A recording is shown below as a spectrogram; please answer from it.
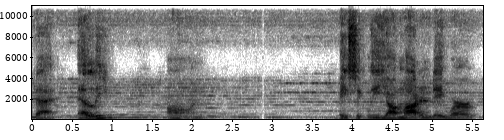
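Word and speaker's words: Elyon: in ancient Hebrew Lan it's pronounced Ellie like e l y Ellie like Jesus said Ellie Ellie llama llama or whatever he said like that Ellie on basically your modern day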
